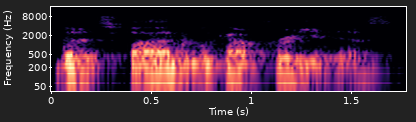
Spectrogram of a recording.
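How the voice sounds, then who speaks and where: A man's voice: lowish voice, quick pace, mellow. A man teaching a children's art lesson, talking chattily and enthusiastically as he walks them through each step. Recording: echoey room.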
